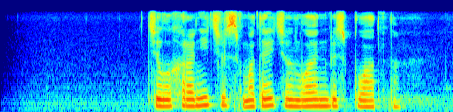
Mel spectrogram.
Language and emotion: Russian, neutral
